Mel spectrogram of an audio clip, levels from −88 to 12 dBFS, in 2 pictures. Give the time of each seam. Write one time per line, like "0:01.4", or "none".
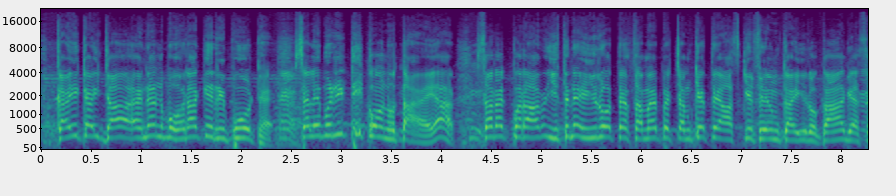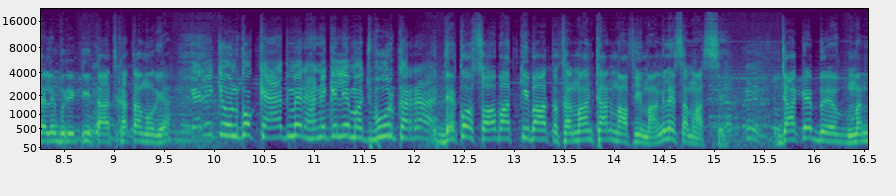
none

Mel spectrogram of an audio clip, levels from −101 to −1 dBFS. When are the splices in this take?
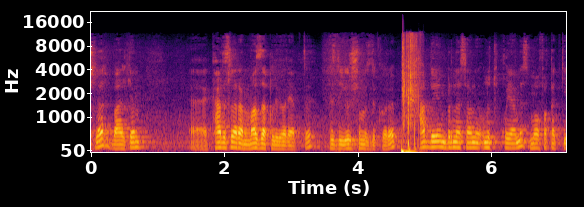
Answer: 0:04.8

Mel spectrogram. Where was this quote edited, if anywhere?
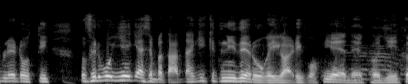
0:03.1

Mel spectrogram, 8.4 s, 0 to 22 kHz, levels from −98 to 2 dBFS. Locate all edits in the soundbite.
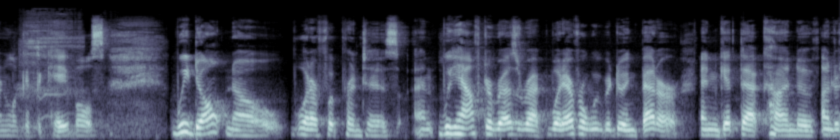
0:06.9

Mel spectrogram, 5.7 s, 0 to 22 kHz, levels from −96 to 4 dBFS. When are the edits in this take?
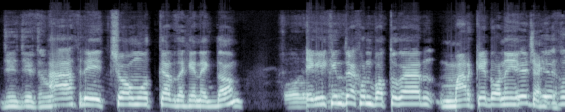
none

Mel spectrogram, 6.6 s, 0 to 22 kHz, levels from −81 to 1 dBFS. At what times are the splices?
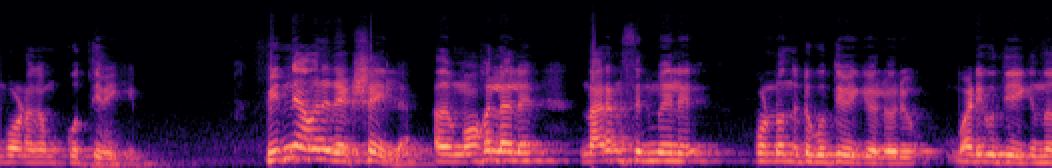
none

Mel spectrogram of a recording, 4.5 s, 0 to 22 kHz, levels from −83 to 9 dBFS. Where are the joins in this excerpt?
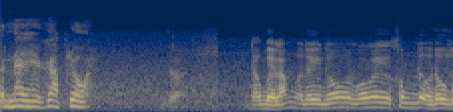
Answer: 0:02.2

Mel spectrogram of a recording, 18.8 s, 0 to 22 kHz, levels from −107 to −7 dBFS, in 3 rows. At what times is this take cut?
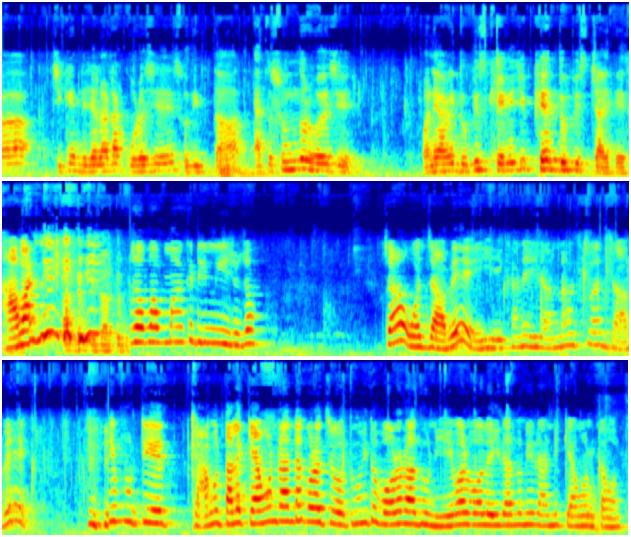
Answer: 0:07.6
0:13.6

